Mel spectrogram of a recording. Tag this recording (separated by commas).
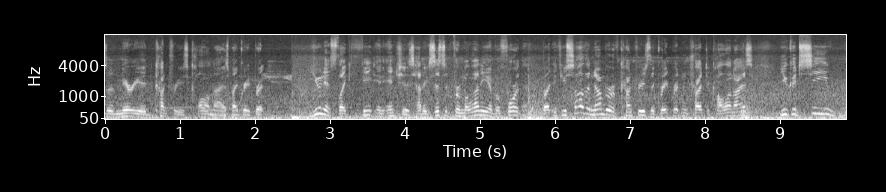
Speech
